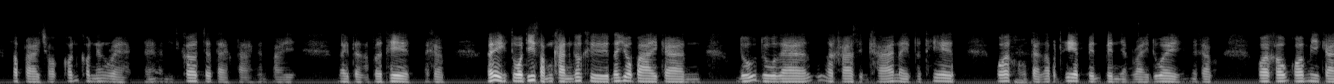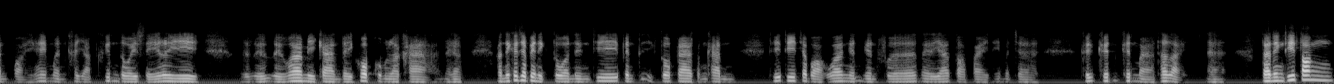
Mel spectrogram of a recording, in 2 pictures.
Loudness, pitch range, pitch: -24 LUFS, 115-145 Hz, 130 Hz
